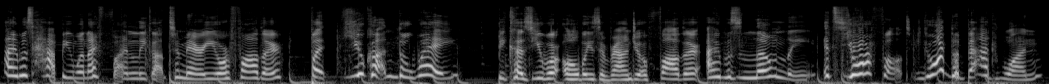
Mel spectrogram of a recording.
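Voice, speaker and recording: A woman voicing a selfish middle-aged stepmother who whines, wails and accuses in a shrill voice. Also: expressive, moderate pace, faint music behind. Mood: shrill, accusing. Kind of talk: narrated drama dub.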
